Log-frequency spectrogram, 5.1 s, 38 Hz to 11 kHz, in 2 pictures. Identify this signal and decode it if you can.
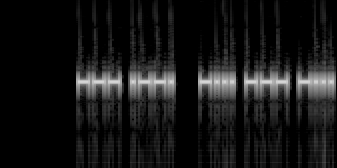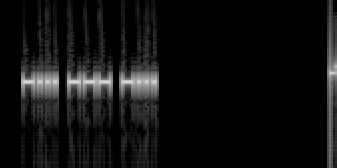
Morse code, heard as a keyed tone, about 42 wpm, 700 Hz. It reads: OP BOB BOB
